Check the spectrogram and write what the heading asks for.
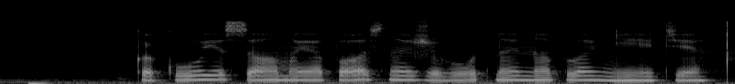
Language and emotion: Russian, sad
